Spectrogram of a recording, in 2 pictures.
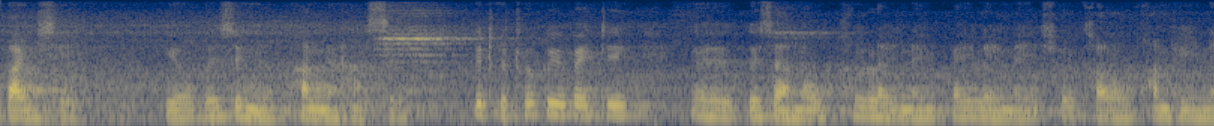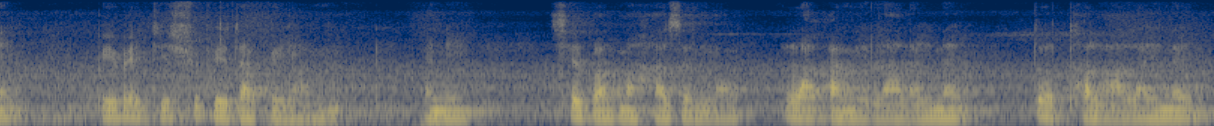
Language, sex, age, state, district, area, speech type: Bodo, female, 60+, Assam, Chirang, rural, spontaneous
